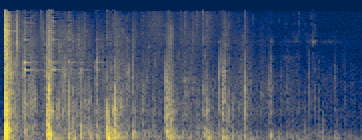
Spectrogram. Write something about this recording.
rock thrown off steep rocky cliff near Iron lakes just south of yosemite.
